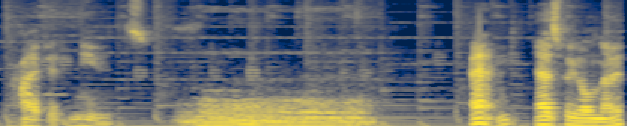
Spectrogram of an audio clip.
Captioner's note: dog growling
